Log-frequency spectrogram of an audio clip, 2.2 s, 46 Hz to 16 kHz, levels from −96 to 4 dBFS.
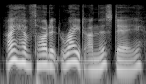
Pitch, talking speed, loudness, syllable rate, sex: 165 Hz, 220 wpm, -19 LUFS, 4.0 syllables/s, male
